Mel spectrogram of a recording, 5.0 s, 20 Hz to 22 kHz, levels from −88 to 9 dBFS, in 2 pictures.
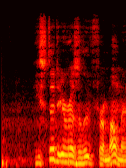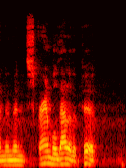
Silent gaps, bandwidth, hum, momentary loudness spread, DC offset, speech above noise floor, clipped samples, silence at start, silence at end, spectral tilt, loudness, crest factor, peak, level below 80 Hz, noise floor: none; 15.5 kHz; none; 8 LU; under 0.1%; 29 dB; under 0.1%; 0 s; 0.05 s; -6 dB/octave; -25 LUFS; 14 dB; -10 dBFS; -60 dBFS; -53 dBFS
